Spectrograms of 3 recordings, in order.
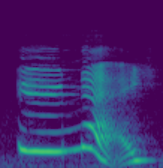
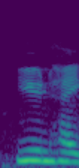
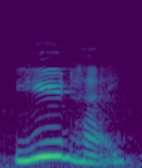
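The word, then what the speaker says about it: Unhei: hey said yoon hey ooh nay the girl asked scrunching up her face some kids chanted no no yoon hey corrected it's spelled u-n-h-e-i it's pronounced yoon hey oh it's you hey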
